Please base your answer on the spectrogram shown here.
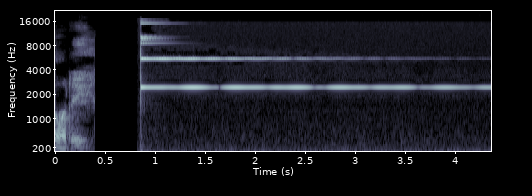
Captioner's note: bell chimes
